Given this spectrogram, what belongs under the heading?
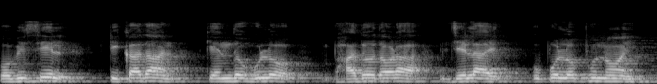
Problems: none marked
